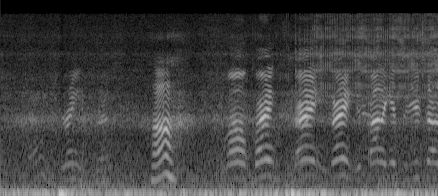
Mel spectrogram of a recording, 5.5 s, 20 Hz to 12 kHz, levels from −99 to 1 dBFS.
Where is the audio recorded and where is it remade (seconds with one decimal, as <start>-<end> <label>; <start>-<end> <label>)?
0.0-5.5 recorded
